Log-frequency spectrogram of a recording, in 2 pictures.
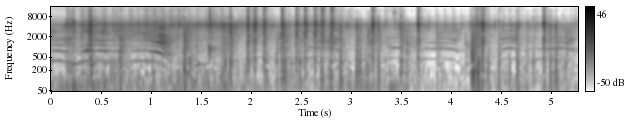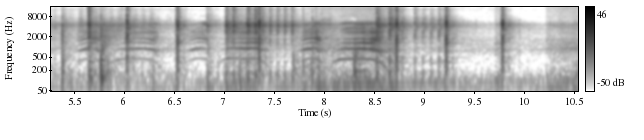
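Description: Paintball markers firing strings of sharp pops across the field, with players shouting in short calls between the shots.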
